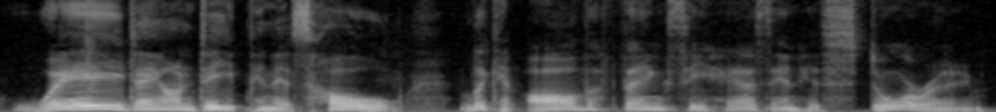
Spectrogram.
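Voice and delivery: plain reading voice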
